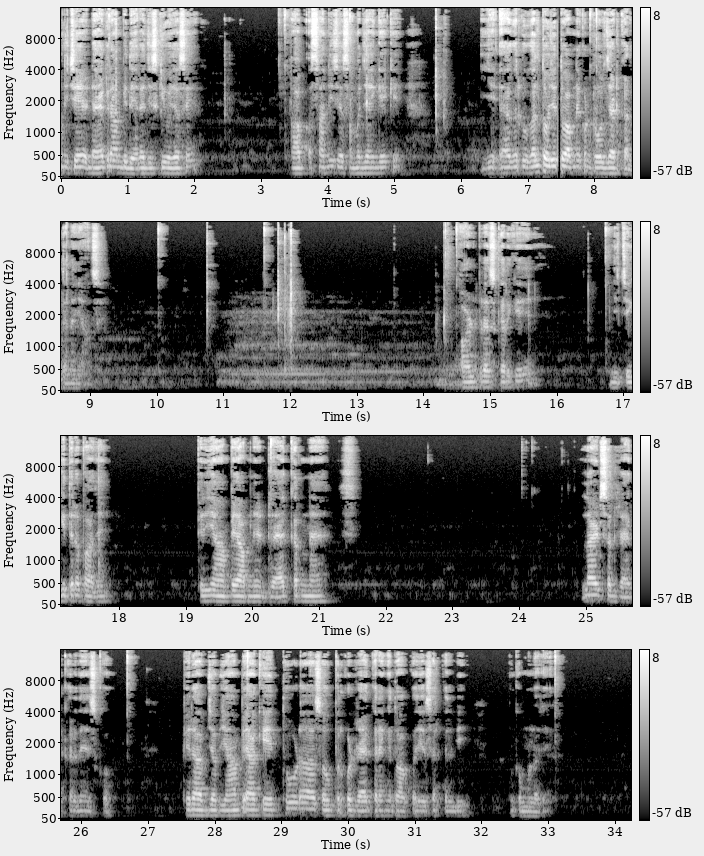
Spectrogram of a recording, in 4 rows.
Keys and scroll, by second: 5.9 ctrl+z, 12.0 ctrl+z.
